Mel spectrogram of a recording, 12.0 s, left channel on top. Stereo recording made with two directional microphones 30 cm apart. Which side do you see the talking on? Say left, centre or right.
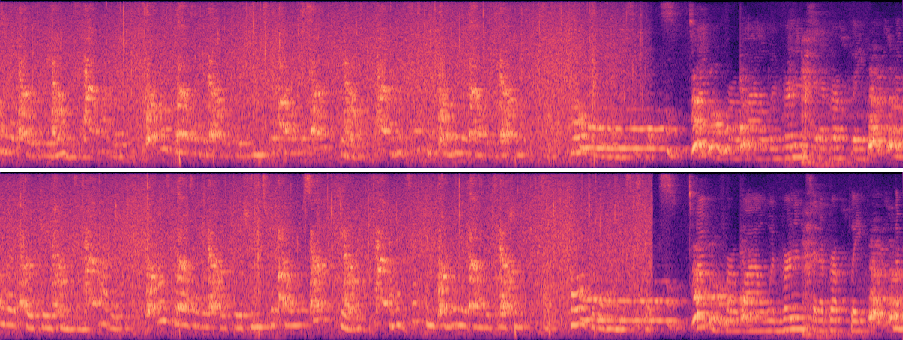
right.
